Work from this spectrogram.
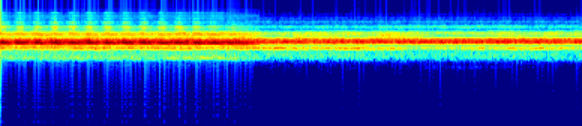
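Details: Ezo spring cicadas in a loud chorus in the Shin'etsu highlands of Japan in mid-June, drowning out birds: a dense, steady shrill buzz with rapid pulsing in the first half, then a continuous even drone.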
